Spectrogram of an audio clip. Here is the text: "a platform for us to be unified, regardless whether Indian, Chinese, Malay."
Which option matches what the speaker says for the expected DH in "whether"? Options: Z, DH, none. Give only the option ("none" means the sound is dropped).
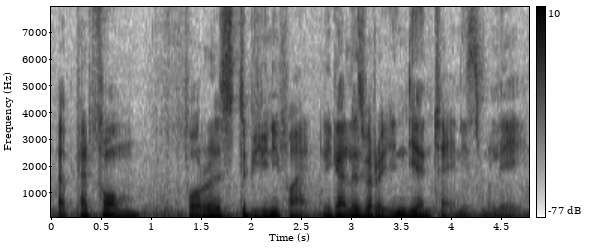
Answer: none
